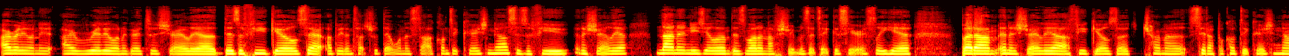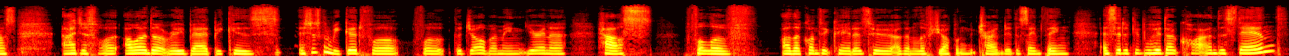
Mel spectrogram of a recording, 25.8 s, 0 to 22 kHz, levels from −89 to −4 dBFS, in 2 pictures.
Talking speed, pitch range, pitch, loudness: 270 wpm, 190-210 Hz, 195 Hz, -24 LUFS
